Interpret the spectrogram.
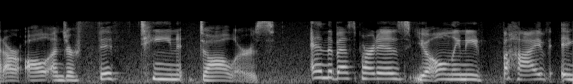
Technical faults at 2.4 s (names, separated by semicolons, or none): gain pumping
